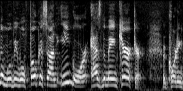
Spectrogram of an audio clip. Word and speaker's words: Igor: You must be Igor. No, it's pronounced Igor. No, Igor, not Igor.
